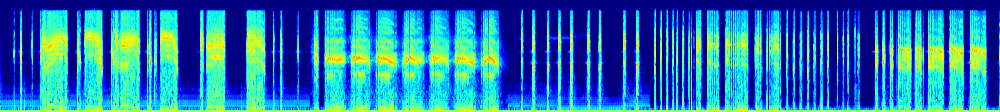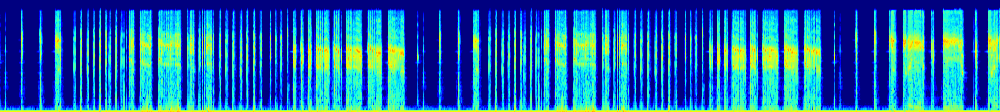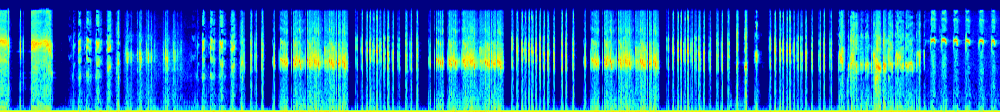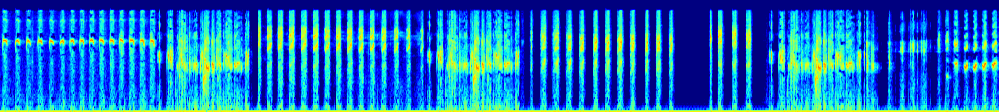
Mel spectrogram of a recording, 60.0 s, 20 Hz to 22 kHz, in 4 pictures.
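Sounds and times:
swiftlet twittering chirps: 42.8s - 51.4s.

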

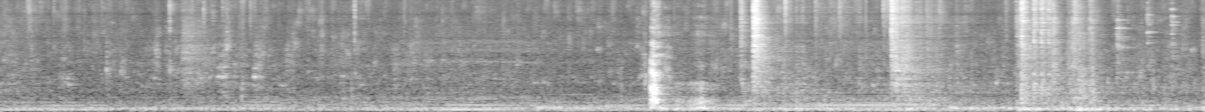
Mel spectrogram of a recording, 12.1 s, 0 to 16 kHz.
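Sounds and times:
puppy barking: 6.4s - 7.1s.

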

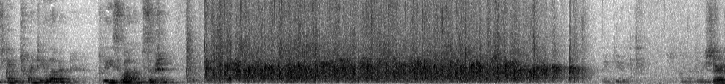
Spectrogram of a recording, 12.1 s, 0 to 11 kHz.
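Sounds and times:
audience applause: 3.1s - 9.9s.

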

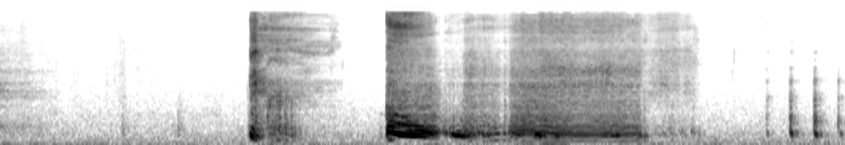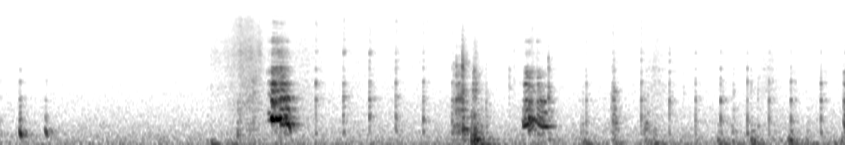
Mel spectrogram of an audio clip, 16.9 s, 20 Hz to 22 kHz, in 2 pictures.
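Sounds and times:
man blowing a raspberry: 3.8s - 6.7s.

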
